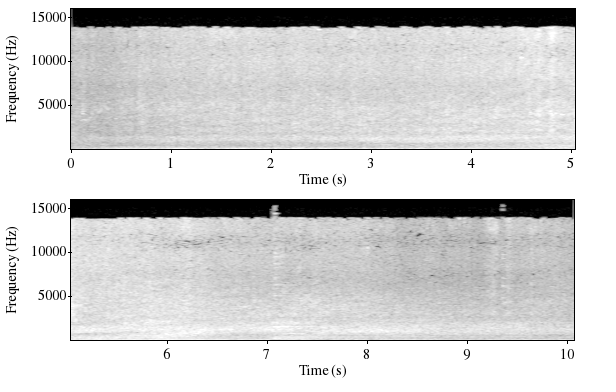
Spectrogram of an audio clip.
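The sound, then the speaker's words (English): An Aramark truck engine rumbles steadily as it drives past in a park, a deep droning hum with shifting low tones, with faint traffic noise around it. “Oh, there's an air Aramark truck.”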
